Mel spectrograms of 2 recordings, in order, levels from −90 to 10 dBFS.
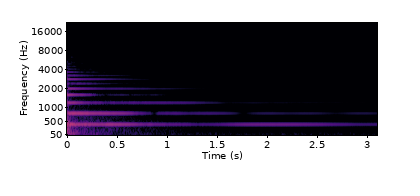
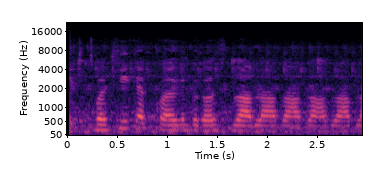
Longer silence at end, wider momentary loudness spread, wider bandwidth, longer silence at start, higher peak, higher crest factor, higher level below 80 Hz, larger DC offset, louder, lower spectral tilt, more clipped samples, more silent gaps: about the same, 0 s vs 0 s; first, 20 LU vs 5 LU; second, 5.2 kHz vs 13 kHz; about the same, 0 s vs 0.05 s; second, -28 dBFS vs -16 dBFS; first, 24 dB vs 18 dB; about the same, -72 dBFS vs -68 dBFS; neither; second, -52 LUFS vs -33 LUFS; second, -3 dB/octave vs -5 dB/octave; neither; neither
